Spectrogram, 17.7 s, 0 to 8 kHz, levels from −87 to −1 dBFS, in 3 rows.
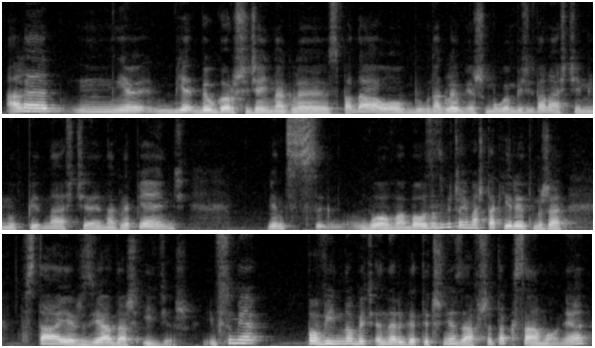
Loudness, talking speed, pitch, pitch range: -22 LUFS, 130 wpm, 150 Hz, 125-170 Hz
